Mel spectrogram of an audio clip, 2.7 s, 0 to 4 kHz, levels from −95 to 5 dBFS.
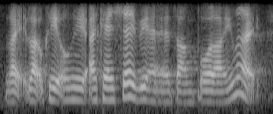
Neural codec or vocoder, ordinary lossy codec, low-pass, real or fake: none; none; 3.6 kHz; real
